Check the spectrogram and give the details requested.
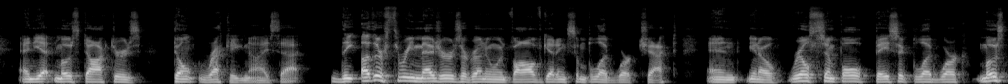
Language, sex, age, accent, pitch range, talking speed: English, male, 50-69, American, 110-135 Hz, 170 wpm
